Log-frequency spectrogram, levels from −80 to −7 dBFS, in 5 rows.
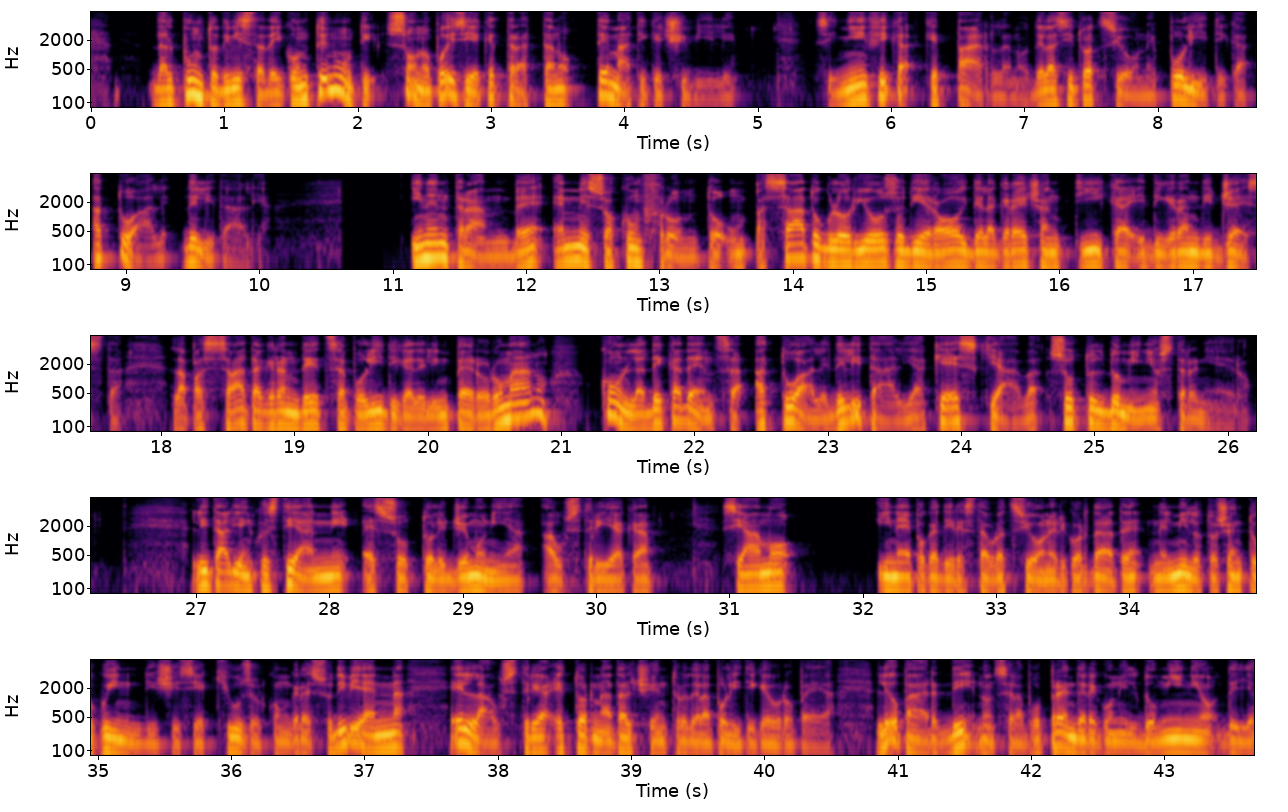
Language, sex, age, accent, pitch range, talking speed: Italian, male, 50-69, native, 85-110 Hz, 135 wpm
